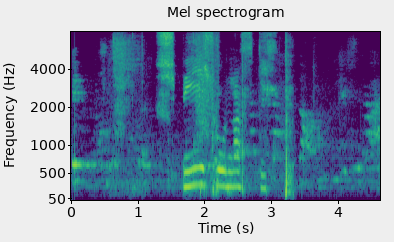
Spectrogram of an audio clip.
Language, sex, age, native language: Icelandic, male, 9, Icelandic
